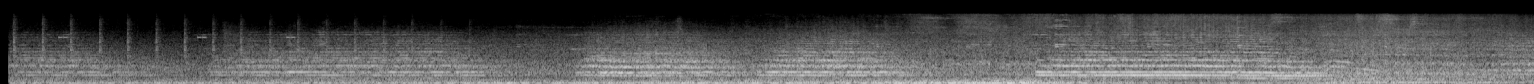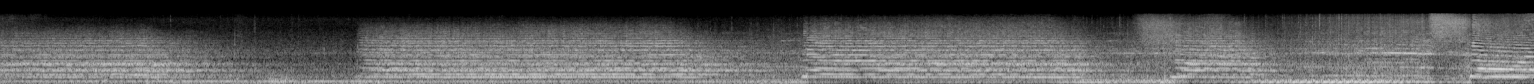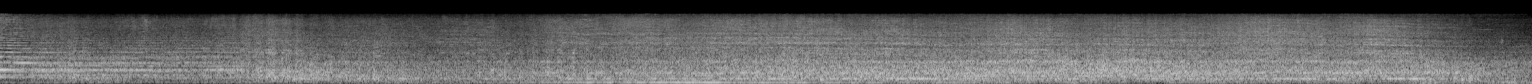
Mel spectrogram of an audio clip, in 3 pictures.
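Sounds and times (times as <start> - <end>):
train air horn blasts: 0.1 - 1.3, 2.2 - 4.9, 5.7 - 9.6, 10.3 - 17.8, 18.8 - 33.3
train wheels clattering on rail joints: 0.1 - 5.3, 32.9 - 46.0.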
